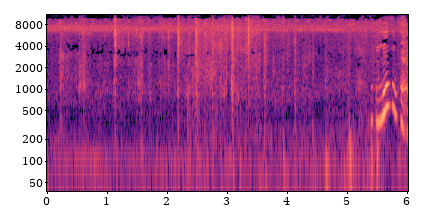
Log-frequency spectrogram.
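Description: A draft-cross horse's hooves knocking and thudding in a few irregular steps as it hops up out of a shallow creek onto the muddy bank. A woman's voice exclaims near the end.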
